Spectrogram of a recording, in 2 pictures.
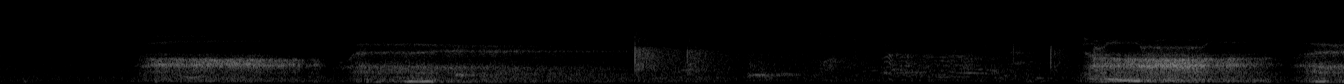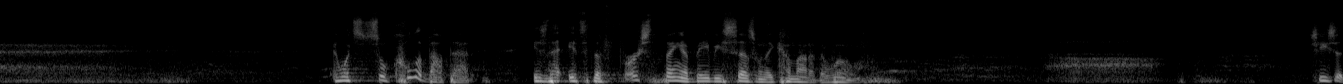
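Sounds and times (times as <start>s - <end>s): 
person breathing in and out: 1.3s - 6.8s, 10.8s - 16.6s, 23.9s - 26.2s
speech: 16.8s - 22.2s, 26.6s - 26.8s.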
